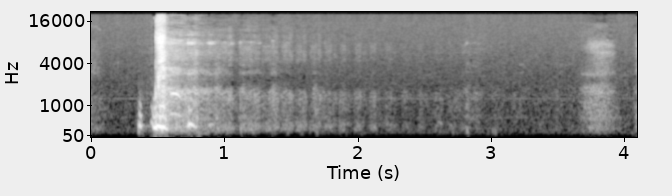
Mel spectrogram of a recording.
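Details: Pet female hedgehog indoors, angry at being woken for nail clipping: a sharp explosive sneeze-like huff followed by a quieter crackling, wheezy rattle fading over a second, then a soft puff near the end.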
